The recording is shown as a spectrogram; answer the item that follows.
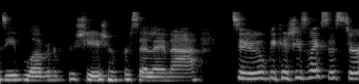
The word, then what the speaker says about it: Selena: icon Selena or as she and her family pronounce it Selena and um yeah there's a lot to say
